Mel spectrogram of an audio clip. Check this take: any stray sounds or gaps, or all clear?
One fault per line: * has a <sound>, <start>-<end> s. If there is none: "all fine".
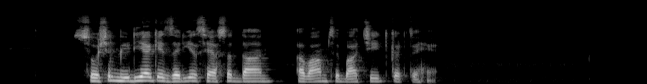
all fine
